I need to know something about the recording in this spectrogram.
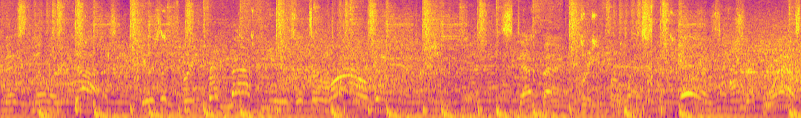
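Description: A hip-hop instrumental beat over game sound from a basketball court. Sneakers squeak on the hardwood in many short chirps, and the ball bounces and slaps, with crowd noise underneath.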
